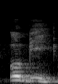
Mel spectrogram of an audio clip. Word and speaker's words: hobby: Hobby. Hobby, vocês lembram? O H é mudo, então, hobby.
